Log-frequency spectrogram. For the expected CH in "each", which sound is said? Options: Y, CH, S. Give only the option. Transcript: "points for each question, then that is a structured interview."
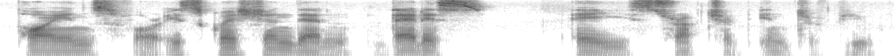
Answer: S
